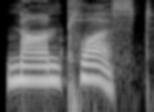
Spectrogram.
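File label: "nonplussed", American English; AmericanBritish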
